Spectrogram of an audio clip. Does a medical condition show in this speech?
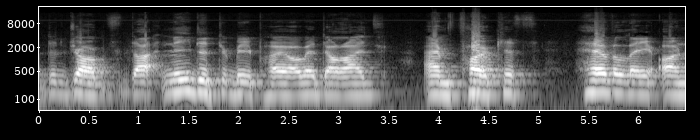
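Yes: cerebral palsy; affects walking, coordination, speech; can walk; speech impediment, noticeable voice.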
